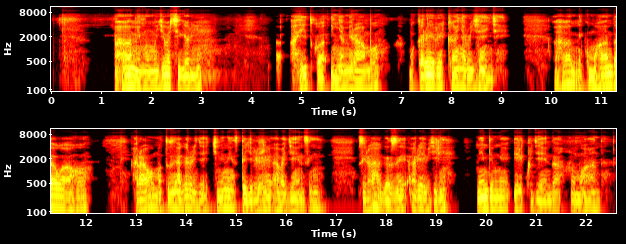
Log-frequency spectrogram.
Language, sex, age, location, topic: Kinyarwanda, male, 25-35, Kigali, government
